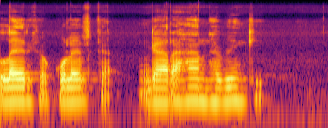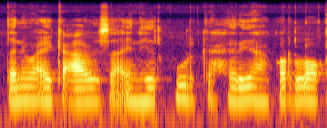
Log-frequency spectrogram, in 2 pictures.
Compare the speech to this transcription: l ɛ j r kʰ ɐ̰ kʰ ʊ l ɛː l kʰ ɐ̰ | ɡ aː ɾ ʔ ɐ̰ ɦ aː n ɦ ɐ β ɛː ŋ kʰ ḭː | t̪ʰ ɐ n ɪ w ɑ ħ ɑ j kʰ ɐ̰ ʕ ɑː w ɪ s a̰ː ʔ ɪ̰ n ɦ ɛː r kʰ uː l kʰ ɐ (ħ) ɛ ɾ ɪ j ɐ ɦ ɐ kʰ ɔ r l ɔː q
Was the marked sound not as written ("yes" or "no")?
no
